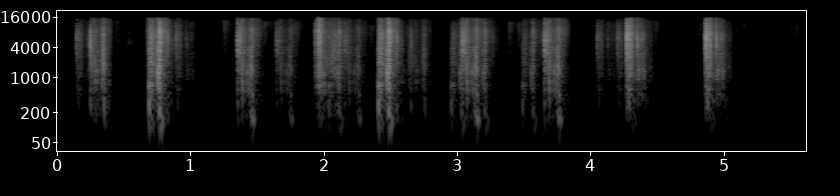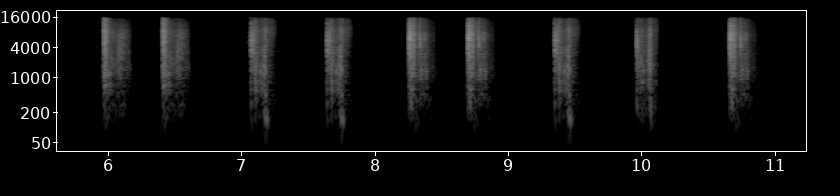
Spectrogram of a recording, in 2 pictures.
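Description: Footsteps crunch steadily on sand.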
